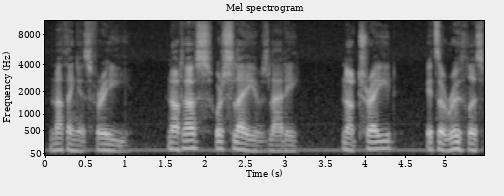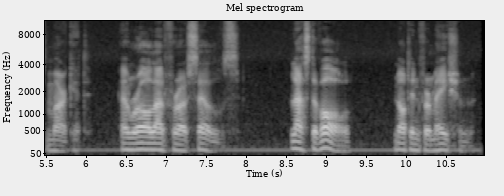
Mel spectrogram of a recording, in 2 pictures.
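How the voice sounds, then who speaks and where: A man voicing a shrewd, condescending male pony merchant, high and flighty, in an audiobook-style story. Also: pushed and bright, no room sound. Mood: condescending menace. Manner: condescending, wheedling sales patter.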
